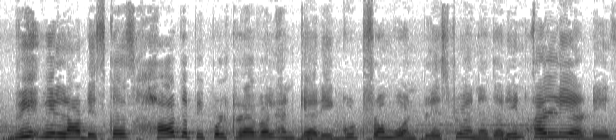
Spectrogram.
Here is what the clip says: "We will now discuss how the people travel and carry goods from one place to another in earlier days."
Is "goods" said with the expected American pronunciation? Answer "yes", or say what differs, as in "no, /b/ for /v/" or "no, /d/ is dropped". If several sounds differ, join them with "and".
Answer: no, /z/ is dropped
